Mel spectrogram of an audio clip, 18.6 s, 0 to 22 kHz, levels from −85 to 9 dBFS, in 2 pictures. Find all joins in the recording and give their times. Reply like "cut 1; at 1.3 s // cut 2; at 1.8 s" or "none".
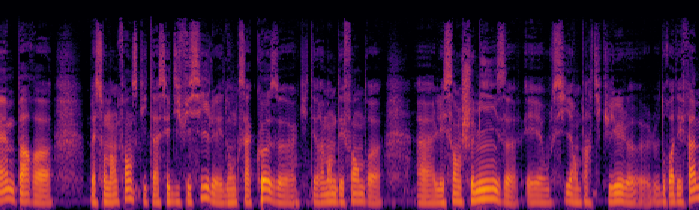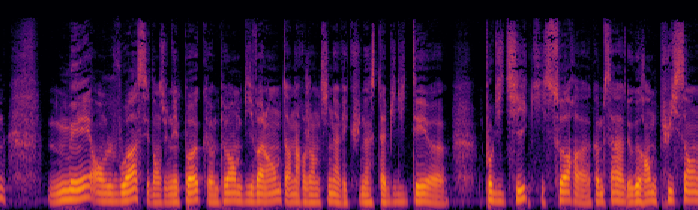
cut 1; at 16.4 s // cut 2; at 17.7 s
